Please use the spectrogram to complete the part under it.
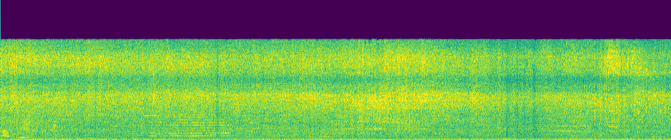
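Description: Motor traffic hums steadily along a street nearby.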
